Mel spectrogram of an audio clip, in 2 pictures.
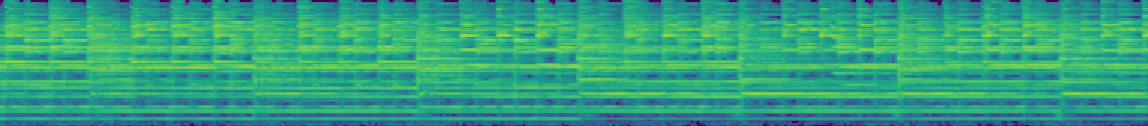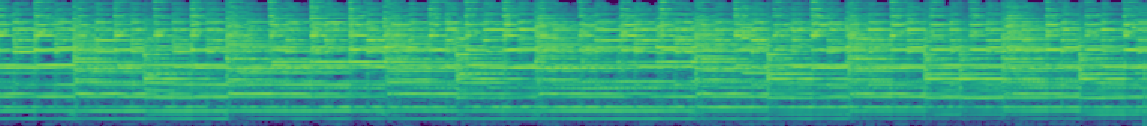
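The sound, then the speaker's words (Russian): Church bells ring out in a dense, continuous peal, several bells of different pitches overlapping in a steady rhythm with long shimmering resonance, loud, with no voices. “Традиция богослужебного звона пришла к нам вместе с традицией, собственно, самого богослужения из Византии.”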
